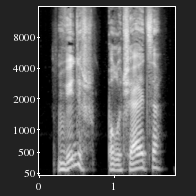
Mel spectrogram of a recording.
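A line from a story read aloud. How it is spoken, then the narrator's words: Slightly mocking snort. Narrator (Russian): хмыкнул чуть насмешливо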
